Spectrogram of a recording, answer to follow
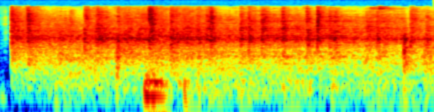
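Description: Steady background hiss of room noise, with one short dull thump about three-quarters of a second in.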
